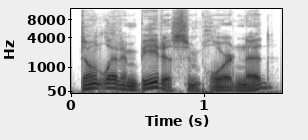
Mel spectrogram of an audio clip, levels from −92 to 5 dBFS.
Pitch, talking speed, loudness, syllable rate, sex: 105 Hz, 265 wpm, -15 LUFS, 6.3 syllables/s, male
